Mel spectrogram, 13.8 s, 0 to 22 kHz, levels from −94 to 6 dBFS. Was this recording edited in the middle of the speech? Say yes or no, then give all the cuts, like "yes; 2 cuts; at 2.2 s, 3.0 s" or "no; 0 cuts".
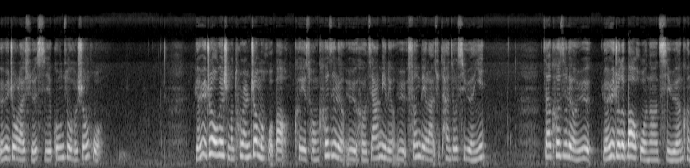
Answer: no; 0 cuts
